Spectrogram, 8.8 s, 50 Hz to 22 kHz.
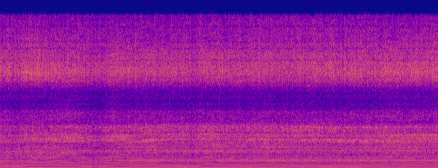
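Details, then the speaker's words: Stihl 011AV chainsaw after several repairs, cold day, high side richened, cutting red oak through knots: steady high buzz sags briefly as chain bites knots then recovers; not powerful but cuts without stalling, running fine under load. "Well, it's not a powerhouse by any means. So there you go. Sellick made it through this red oak, no problem at all."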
